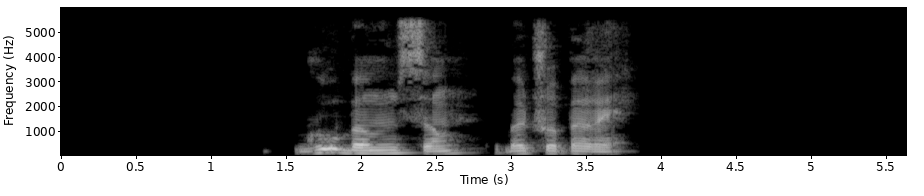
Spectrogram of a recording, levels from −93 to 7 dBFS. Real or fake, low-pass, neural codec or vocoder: real; 5.4 kHz; none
